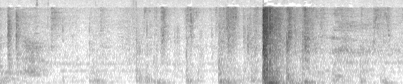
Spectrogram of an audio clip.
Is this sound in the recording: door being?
yes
